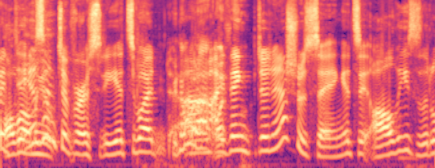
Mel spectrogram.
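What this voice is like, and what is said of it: Usual voice. Nothing is said of it.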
